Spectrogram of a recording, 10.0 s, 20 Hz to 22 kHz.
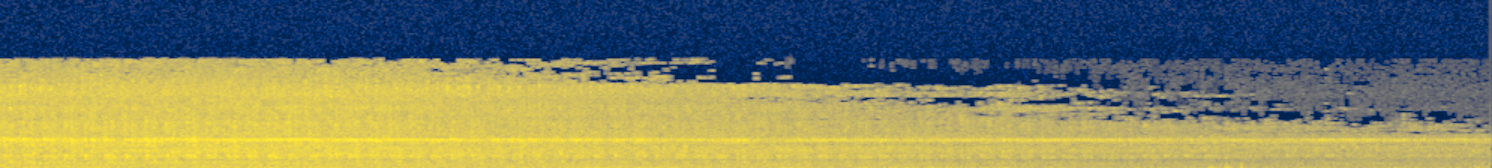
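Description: Diesel engine of a Duomatic 08-32 track tamping machine running steadily, with a thin high whine over the engine note; the sound slowly fades.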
